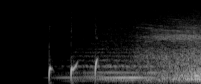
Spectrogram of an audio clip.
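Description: Logo intro sound effects: after half a second of silence, three quick rising plops, then a sustained swell that builds in loudness.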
